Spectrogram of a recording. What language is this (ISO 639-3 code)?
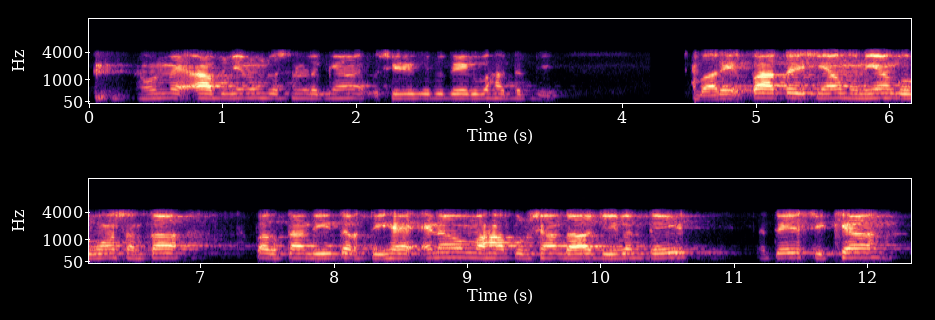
pan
